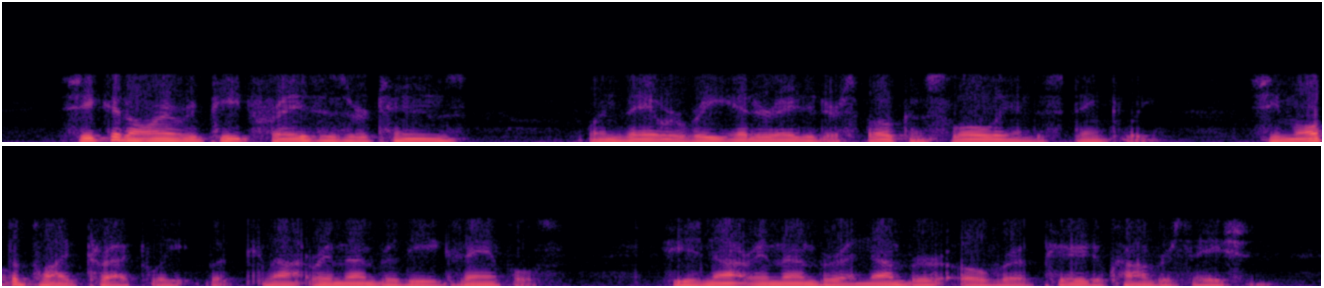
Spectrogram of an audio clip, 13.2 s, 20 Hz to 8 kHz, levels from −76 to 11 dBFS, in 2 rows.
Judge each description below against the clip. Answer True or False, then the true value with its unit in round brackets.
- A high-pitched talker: False (110 Hz)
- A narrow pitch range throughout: True (1.9 semitones)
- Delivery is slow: False (160 wpm)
